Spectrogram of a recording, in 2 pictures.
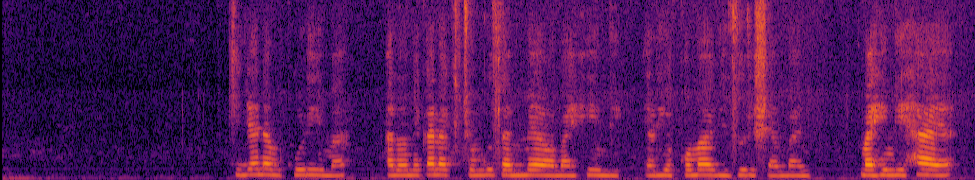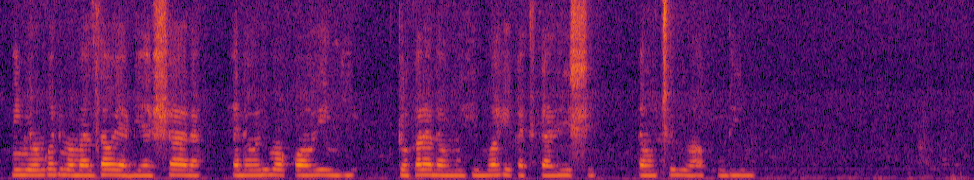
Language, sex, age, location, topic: Swahili, female, 18-24, Dar es Salaam, agriculture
